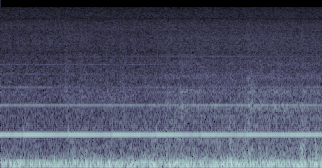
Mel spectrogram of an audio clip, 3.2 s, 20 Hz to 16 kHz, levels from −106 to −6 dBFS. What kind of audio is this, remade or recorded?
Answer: recorded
